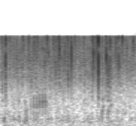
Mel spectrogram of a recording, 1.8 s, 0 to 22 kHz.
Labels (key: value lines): label: biophony, damselfish
recorder: SoundTrap 300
